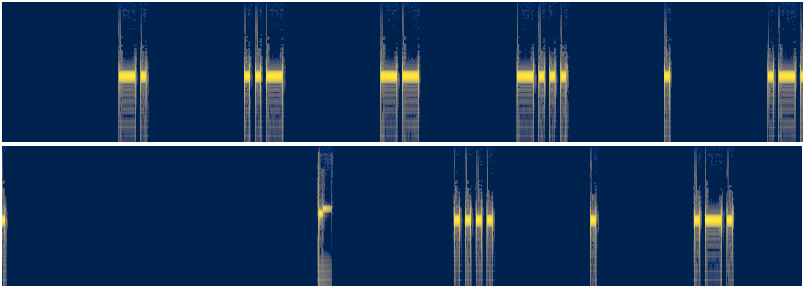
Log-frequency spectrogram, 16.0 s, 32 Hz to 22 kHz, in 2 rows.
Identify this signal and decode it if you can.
Morse code, heard as a keyed tone, about 22 wpm, spaced as for 8 wpm, 700 Hz. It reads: NUMBER HER
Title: 6x Character Spacing - Top 100 Words - 22wpm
